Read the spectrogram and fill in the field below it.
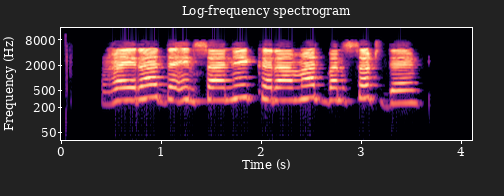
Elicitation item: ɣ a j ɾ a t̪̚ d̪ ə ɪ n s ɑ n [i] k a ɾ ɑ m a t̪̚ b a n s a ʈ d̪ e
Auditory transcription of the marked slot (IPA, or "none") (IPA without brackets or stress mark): i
